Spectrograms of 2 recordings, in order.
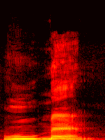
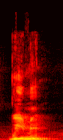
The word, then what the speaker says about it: women: Look women not wman but women.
